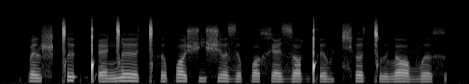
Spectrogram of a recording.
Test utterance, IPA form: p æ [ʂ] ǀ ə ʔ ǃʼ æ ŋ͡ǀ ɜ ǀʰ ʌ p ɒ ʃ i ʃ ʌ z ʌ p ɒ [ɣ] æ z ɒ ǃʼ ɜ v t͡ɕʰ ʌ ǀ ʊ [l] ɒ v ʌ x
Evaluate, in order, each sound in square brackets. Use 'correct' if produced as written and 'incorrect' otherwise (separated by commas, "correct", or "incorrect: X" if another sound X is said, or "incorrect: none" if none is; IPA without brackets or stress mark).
correct, incorrect: x, correct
